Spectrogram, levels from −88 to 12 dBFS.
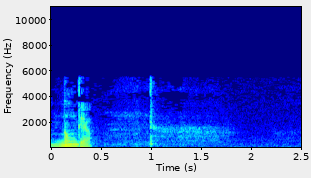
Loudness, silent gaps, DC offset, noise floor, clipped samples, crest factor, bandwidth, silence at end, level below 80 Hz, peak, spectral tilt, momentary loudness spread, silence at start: -37 LUFS; none; under 0.1%; -62 dBFS; under 0.1%; 24 dB; 5.6 kHz; 0.8 s; -62 dBFS; -14 dBFS; -6 dB/octave; 24 LU; 0 s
